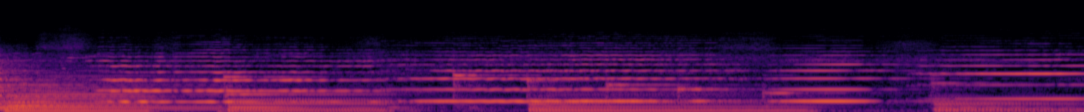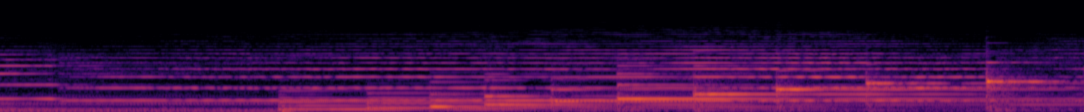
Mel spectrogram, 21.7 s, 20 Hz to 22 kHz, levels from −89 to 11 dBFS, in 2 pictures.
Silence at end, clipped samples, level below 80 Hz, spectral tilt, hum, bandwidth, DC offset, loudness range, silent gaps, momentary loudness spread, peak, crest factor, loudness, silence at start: 0 s; under 0.1%; -54 dBFS; -7 dB/octave; none; 8 kHz; under 0.1%; 6 LU; none; 13 LU; -16 dBFS; 18 dB; -34 LUFS; 0 s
